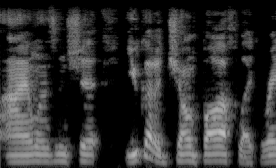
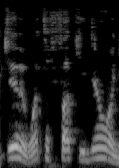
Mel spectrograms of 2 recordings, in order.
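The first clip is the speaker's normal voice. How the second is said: higher-pitched, puzzled questioning; puzzled demand; 7 semitones higher than usual. Retold or imitated. Asking the friend squatting behind a boulder, puzzled. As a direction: act out checking on a drunk friend.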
